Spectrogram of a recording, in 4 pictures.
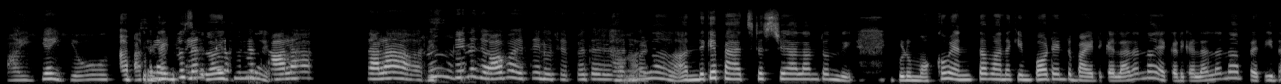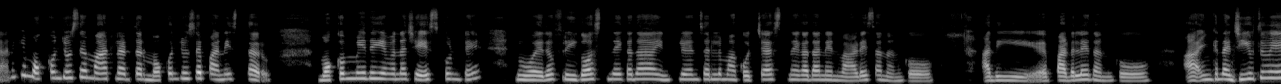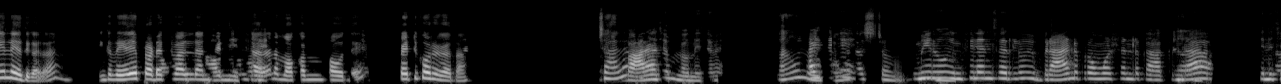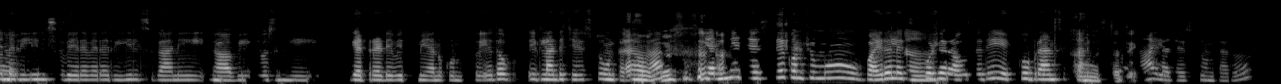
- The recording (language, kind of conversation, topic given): Telugu, podcast, ఇన్ఫ్లుఎన్సర్‌లు డబ్బు ఎలా సంపాదిస్తారు?
- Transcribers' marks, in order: distorted speech; in English: "సేల్"; in English: "పాచ్ టెస్ట్"; in English: "ఫ్రీగా"; in English: "ప్రొడక్ట్"; in English: "బ్రాండ్"; other background noise; in English: "రీల్స్"; in English: "వీడియోస్‌కి గెట్ రెడీ విత్ మీ"; chuckle; in English: "వైరల్ ఎక్స్‌పోజర్"; in English: "బ్రాండ్స్‌కి"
